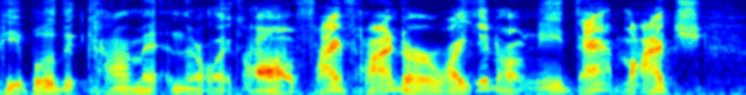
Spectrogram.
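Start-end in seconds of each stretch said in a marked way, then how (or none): 1.2-3.5 mocking put-on voice, higher pitch. Retelling how commenters reply, impression of a commenter. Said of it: "I really like the impressions here".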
